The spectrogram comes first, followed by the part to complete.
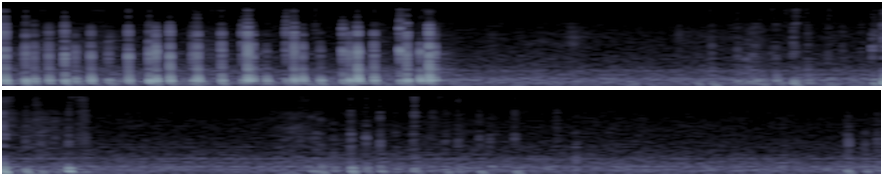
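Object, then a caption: Milk chocolate bar tapped and scratched with fingernails. Long white nails scratch and tap the squares of an unwrapped solid milk chocolate bar. A rapid burst of sharp, dry clicks and scratches fills the first two seconds, then lighter, scattered taps and scrapes continue over a quiet background until the end.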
